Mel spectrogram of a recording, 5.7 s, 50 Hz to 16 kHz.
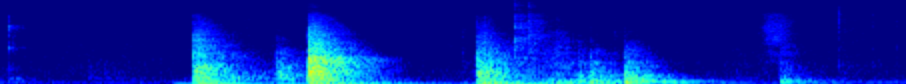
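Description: The plastic-and-metal pump head parts of a Nilfisk E 140.3 pressure washer are being handled and set down on a table. There are about five knocks and thunks, roughly a second apart, and the loudest comes about two seconds in.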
